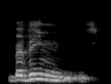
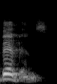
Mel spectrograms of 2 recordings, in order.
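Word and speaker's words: Biving: But he pronounced it Bevins. So I had to put that down on the forum on my little cheat sheet next to his name, that he pronounced it Bevins and not Bivens.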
